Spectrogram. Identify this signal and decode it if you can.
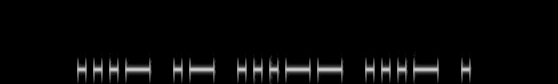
Morse code, heard as a keyed tone, about 15 wpm, 700 Hz. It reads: VA3VE
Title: DXCC-100 Call Signs - 5 Characters - Repeated 3x - 15wpm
